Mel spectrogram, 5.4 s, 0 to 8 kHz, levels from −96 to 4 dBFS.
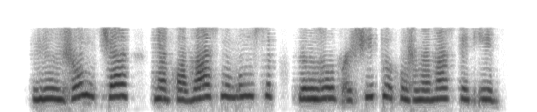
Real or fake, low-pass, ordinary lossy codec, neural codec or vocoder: fake; 7.2 kHz; AAC, 16 kbps; codec, 16 kHz, 0.5 kbps, FreqCodec, smaller model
